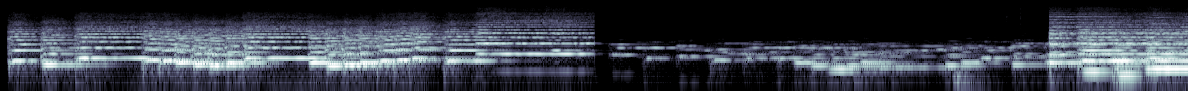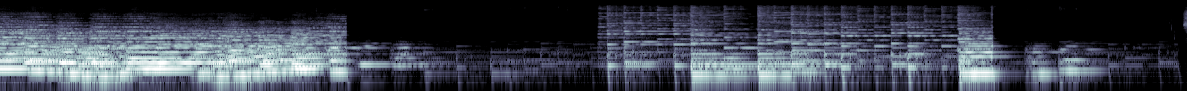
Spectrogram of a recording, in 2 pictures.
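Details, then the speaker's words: Simulated bilateral severe high-frequency sensorineural hearing loss applied to classical music (violin and piano), still audible and rhythmic but sounding flat and dull, with tonality, timbre and vibrancy diminished; right side played first. "as you can tell it sounds a bit flat the audibility is there a lot of the instruments are there but you're not getting that tonality the timber a lot of the sort of color and vibrancy of the music is diminished because of this loss"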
